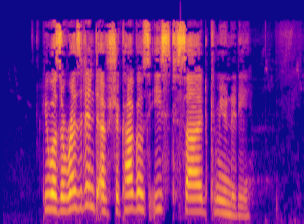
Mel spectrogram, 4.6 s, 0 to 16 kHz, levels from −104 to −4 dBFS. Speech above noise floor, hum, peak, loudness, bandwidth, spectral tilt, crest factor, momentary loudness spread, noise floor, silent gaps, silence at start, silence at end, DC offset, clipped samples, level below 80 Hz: 52 dB; none; 0 dBFS; -15 LUFS; 11.5 kHz; 0.5 dB/octave; 20 dB; 20 LU; -70 dBFS; none; 0.65 s; 0.9 s; under 0.1%; under 0.1%; -76 dBFS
